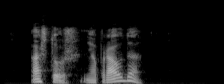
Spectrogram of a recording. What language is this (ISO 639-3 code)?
bel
